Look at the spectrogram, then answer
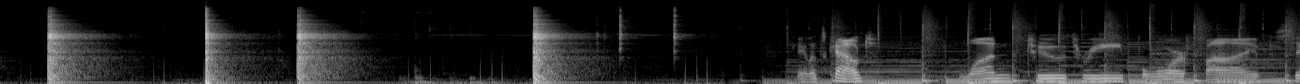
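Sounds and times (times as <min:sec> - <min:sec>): pistol shots with echo: 0:02.1 - 0:03.6.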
